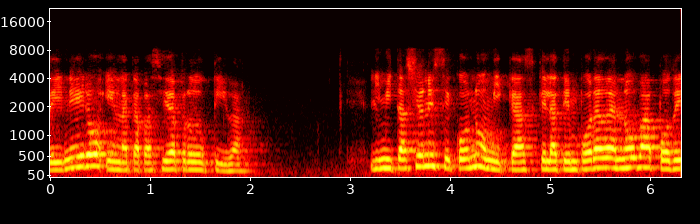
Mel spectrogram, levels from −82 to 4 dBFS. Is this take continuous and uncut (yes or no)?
yes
